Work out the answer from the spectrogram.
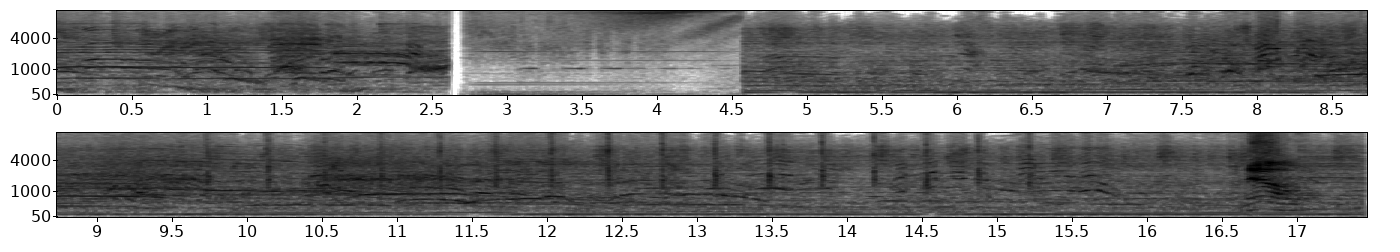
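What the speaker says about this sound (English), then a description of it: "Why are they booing?" A wrestling crowd at a Greenwood Lake special boos, filling the space with a sustained roar of jeers and yells. The noise cuts out briefly near the start, then surges back and holds loud throughout, with scattered shouts over it.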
